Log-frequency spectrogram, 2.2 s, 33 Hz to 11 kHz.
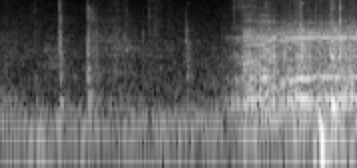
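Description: A few faint clicks, then about one and a half seconds in a Singer Simple 23-stitch sewing machine starts and runs steadily, stitching the first step of an automatic buttonhole.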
